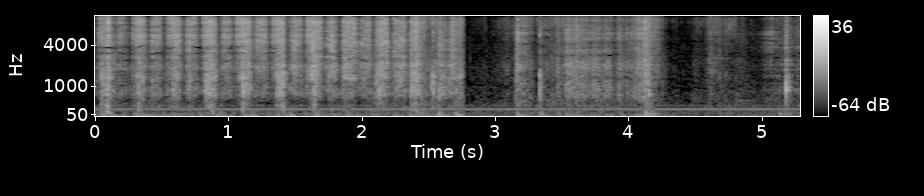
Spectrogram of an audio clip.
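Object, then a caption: Wooden board. A small sanding block is rubbed along a long, solid, light-coloured wooden board with a carved channel, held in gloved hands. A fast, steady run of bright, scratchy rasping strokes lasts nearly three seconds, then gives way to quieter, slower, scattered rubs over a faint steady low hum.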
